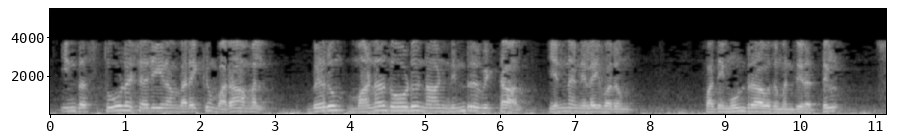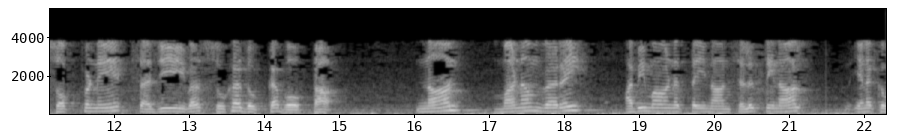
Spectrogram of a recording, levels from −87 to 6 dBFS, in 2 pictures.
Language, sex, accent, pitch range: Tamil, male, native, 150-185 Hz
